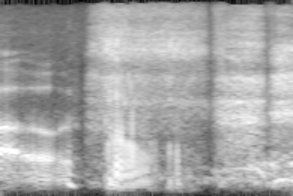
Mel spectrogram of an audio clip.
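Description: Heavy, wheezing breaths, loud, in three long raspy pulls with brief pauses between them, strained and noisy with a rough whistling edge.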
